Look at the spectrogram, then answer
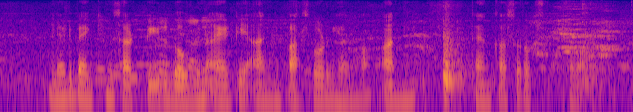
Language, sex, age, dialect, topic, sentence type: Marathi, male, 25-30, Southern Konkan, banking, statement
